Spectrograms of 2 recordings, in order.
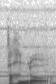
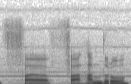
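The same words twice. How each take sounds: First: Said in the usual way. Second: Fajandro said slowly, sounding out each part with a questioning rise; haltingly trying out Fajandro as fa-HAN-dro; unsure pronunciation. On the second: Real, not acted. Streamer greets a viewer, trying their name unsure. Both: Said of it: "I don't know how to pronounce your name".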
